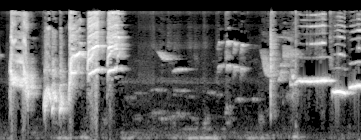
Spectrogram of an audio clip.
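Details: White-rumped shama, the Pastol PTRK BF bird, singing to provoke other shamas: harsh squawking notes and rising whistles at first, a quiet gap with faint high notes, then clear sustained whistles with soft low thumps.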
